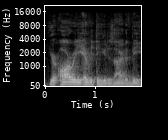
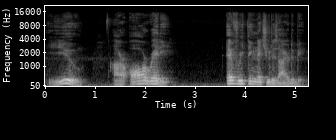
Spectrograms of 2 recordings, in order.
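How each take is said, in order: First: It is said at normal speed. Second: It is said slowly and deliberately.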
